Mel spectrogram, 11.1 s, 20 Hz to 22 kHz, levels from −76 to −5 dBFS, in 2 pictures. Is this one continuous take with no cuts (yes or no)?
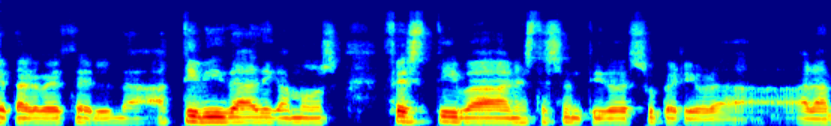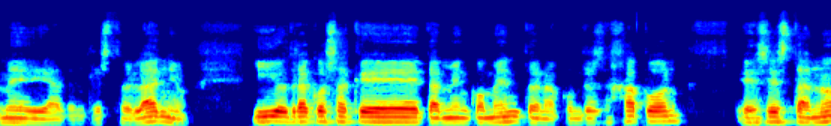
yes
